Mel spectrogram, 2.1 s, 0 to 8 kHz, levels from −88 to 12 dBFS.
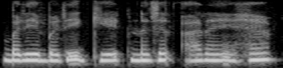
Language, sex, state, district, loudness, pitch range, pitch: Hindi, female, Jharkhand, Deoghar, -13 LUFS, 230-245 Hz, 235 Hz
